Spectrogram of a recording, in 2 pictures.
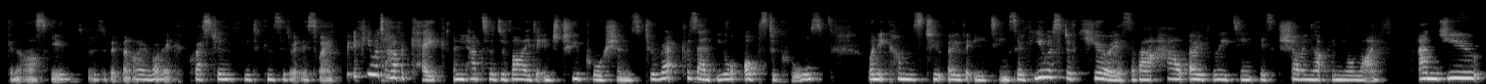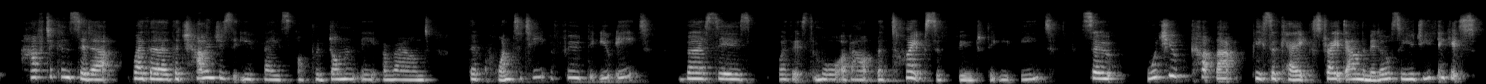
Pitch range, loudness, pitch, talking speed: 215-265 Hz, -21 LUFS, 235 Hz, 225 wpm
